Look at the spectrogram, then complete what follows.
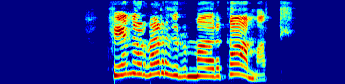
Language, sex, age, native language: Icelandic, female, 60-69, Icelandic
